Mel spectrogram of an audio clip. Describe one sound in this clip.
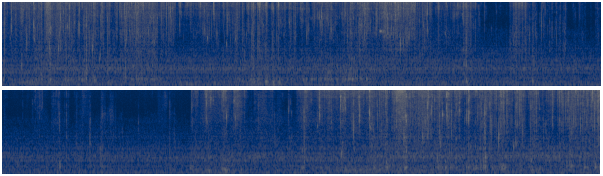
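A thin stream of water trickles and splashes onto soaked sponges close up.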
